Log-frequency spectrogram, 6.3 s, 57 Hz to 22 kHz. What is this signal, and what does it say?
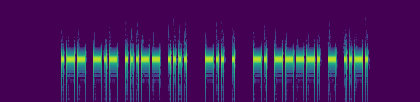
Morse code, heard as a keyed tone, about 30 wpm, 700 Hz. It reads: WK3H DE N9TF
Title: USA Callsign DE Callsign - 4 Characters - 30wpm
